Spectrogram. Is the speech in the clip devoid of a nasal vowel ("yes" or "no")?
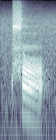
no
